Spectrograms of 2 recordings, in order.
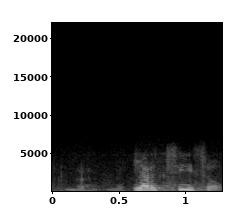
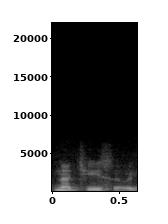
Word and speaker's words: Narciso: How do you say it? Narciso. Narciso, yes, that's pretty good.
